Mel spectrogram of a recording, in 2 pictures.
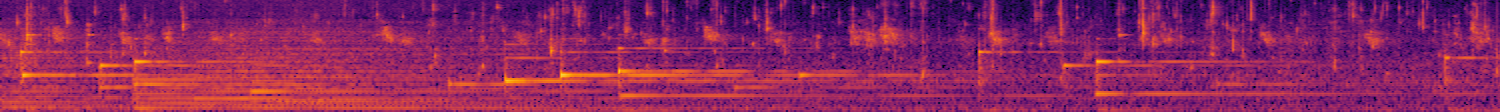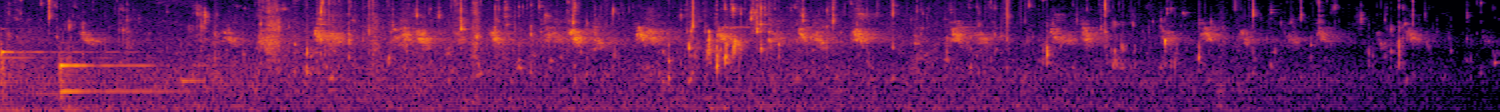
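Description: Soft new-age background music of slow, sustained melodic notes that die away about halfway through, overlaid with scattered water-drop sounds that keep dripping until near the end.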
